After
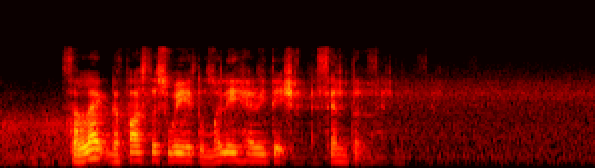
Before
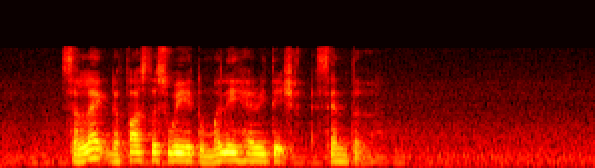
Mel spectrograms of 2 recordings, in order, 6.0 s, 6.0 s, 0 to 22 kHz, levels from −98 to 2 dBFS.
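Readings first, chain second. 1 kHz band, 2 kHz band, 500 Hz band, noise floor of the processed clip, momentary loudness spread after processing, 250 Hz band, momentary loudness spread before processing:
−6.0 dB, +2.0 dB, −11.5 dB, −71 dBFS, 13 LU, −19.0 dB, 16 LU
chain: band-pass filter sweep 1,100 Hz → 2,600 Hz, 0:00.87–0:01.56
delay with a high-pass on its return 496 ms, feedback 36%, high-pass 1,800 Hz, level −16 dB
level +5.5 dB

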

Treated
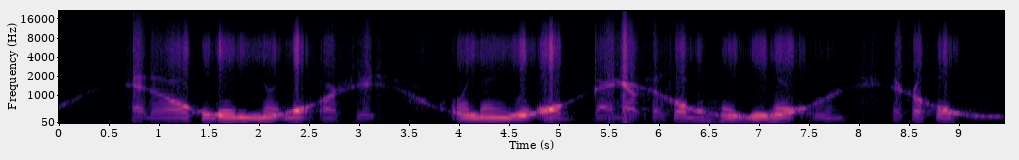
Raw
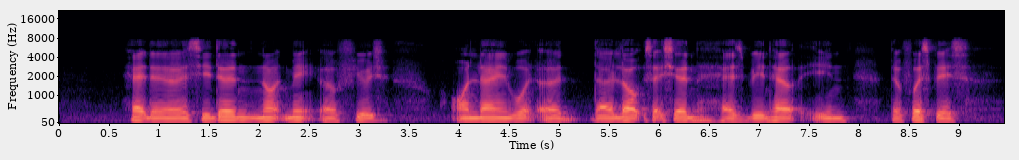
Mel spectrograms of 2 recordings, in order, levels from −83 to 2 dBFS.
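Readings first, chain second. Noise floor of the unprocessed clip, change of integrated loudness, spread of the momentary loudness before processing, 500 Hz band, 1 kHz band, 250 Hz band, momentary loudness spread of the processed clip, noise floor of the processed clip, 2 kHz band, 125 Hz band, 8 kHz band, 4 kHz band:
−57 dBFS, −15.0 dB, 8 LU, −15.5 dB, −19.0 dB, −16.0 dB, 19 LU, −77 dBFS, −20.0 dB, −27.5 dB, can't be measured, −9.5 dB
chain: in parallel at −2 dB: downward compressor, threshold −33 dBFS, peak gain reduction 17.5 dB
on the sum: LFO wah 0.4 Hz 250–1,500 Hz, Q 22
short delay modulated by noise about 5,300 Hz, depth 0.096 ms
level +1.5 dB

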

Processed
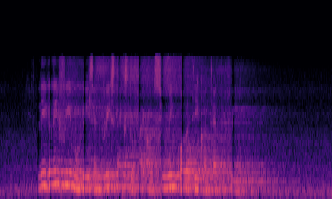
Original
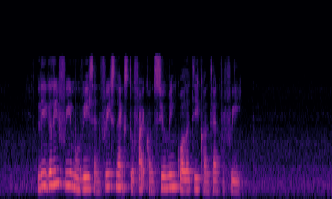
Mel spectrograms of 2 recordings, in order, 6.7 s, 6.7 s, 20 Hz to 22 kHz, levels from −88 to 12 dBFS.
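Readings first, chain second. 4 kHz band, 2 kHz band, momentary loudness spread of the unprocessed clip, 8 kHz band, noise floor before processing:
+5.0 dB, +4.0 dB, 10 LU, can't be measured, −63 dBFS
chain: low shelf with overshoot 170 Hz +14 dB, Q 1.5
dense smooth reverb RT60 3.2 s, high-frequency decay 0.9×, pre-delay 90 ms, DRR 4.5 dB
volume swells 105 ms
level +4.5 dB

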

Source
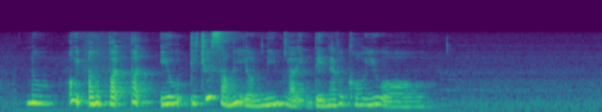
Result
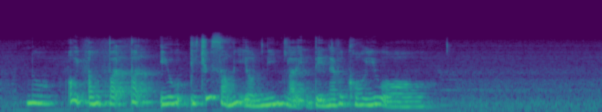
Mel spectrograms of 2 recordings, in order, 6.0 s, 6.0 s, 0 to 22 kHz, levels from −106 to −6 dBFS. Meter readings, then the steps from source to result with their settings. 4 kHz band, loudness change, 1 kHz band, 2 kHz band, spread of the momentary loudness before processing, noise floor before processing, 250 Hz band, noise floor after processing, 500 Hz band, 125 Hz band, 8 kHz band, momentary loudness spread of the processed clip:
−8.5 dB, −10.5 dB, −10.5 dB, −10.0 dB, 7 LU, −58 dBFS, −10.0 dB, −62 dBFS, −11.5 dB, −8.0 dB, can't be measured, 5 LU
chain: Butterworth low-pass 5,700 Hz 96 dB per octave
brickwall limiter −22 dBFS, peak gain reduction 9.5 dB
downward compressor 2 to 1, threshold −32 dBFS, peak gain reduction 4.5 dB
level −4.5 dB

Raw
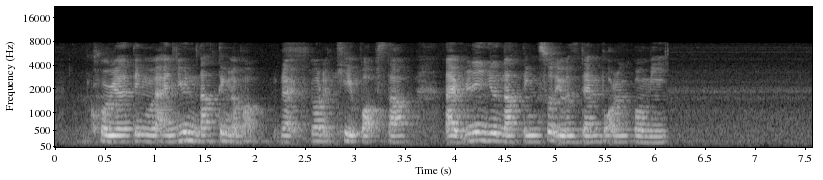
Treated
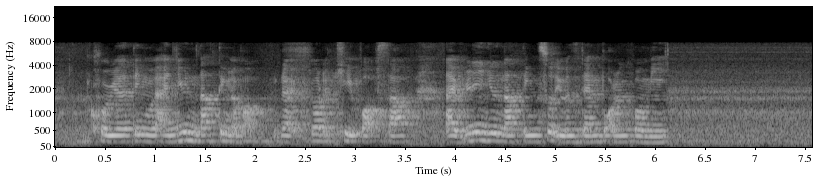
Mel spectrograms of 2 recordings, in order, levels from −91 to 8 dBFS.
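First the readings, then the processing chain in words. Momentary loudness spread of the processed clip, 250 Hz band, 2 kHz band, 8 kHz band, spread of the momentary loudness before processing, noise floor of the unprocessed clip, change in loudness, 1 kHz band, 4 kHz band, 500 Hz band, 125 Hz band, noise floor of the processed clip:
13 LU, −5.0 dB, −2.5 dB, can't be measured, 11 LU, −46 dBFS, −4.5 dB, −1.5 dB, −4.0 dB, −4.5 dB, −1.5 dB, −35 dBFS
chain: hollow resonant body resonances 1,000/1,500 Hz, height 7 dB, ringing for 20 ms
envelope flattener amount 50%
level −9 dB

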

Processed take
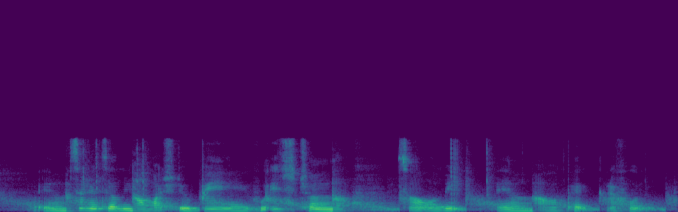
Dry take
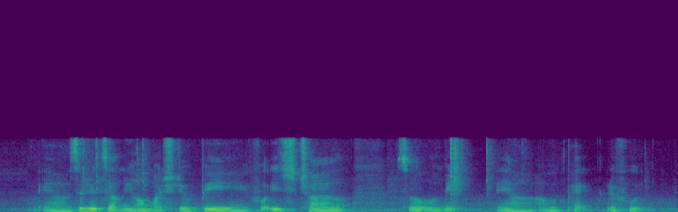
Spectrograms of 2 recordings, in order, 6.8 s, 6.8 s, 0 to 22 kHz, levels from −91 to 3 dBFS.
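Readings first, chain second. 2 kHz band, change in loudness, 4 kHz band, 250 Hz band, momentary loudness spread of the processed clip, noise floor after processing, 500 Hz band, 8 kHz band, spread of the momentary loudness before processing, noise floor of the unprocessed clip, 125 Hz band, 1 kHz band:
−3.5 dB, −4.5 dB, −14.5 dB, −8.0 dB, 15 LU, −56 dBFS, −2.0 dB, can't be measured, 13 LU, −49 dBFS, −12.0 dB, 0.0 dB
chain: low-shelf EQ 85 Hz −11 dB
auto-filter band-pass saw down 1.5 Hz 310–1,700 Hz
level +6 dB

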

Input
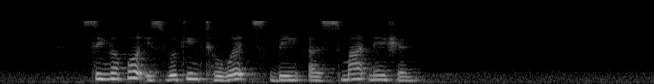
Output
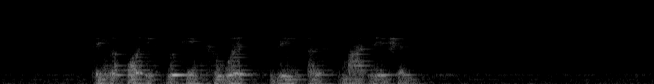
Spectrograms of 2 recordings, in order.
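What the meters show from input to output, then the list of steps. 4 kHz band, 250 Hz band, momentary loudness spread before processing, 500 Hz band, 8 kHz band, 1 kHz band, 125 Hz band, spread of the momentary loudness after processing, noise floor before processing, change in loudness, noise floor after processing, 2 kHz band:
−9.0 dB, −16.5 dB, 9 LU, −7.0 dB, can't be measured, −9.5 dB, −9.0 dB, 13 LU, −60 dBFS, −9.5 dB, −71 dBFS, −10.5 dB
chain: comb filter 2.1 ms, depth 47%
linear-prediction vocoder at 8 kHz whisper
tuned comb filter 220 Hz, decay 0.38 s, harmonics all, mix 80%

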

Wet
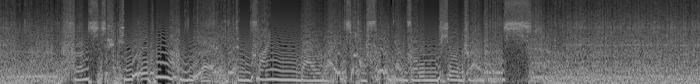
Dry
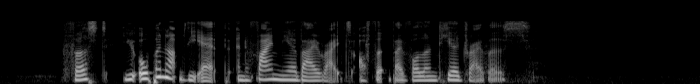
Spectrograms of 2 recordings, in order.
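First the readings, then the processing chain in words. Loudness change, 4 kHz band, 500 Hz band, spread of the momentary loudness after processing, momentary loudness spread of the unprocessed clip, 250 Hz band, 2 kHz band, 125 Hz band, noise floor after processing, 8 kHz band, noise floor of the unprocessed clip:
+3.5 dB, +18.0 dB, +2.0 dB, 2 LU, 13 LU, +2.0 dB, +9.5 dB, +7.0 dB, −23 dBFS, can't be measured, −73 dBFS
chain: sign of each sample alone
level +4.5 dB

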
